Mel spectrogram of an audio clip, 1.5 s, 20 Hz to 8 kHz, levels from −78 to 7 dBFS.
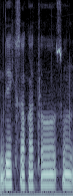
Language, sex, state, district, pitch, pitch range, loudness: Chhattisgarhi, male, Chhattisgarh, Bastar, 125 Hz, 125-130 Hz, -15 LUFS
